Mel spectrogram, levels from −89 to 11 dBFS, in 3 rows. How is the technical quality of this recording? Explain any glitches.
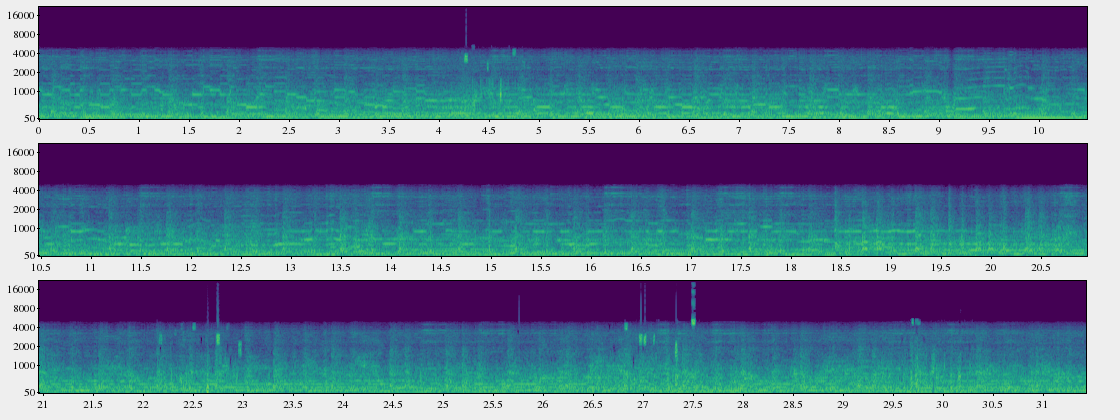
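The recording has two kinds of glitch: repeated reception damage and, near the end, a second copy of the audio running behind the first.

DAB burbling occurs at 4.19–4.84 s, 22.09–22.98 s, 26.60–27.58 s and 29.56–30.34 s. Bit errors from weak reception slip through error correction into the MP2 data, so wrong samples produce short blips of noise in single sub-bands and wrong scale factors make sub-bands jump in level for up to a frame.

A doubled audio track starts abruptly at 25.76 s and runs to the end. A full-band copy trails about half a second behind, roughly 5 dB quieter, with no decay or room colour, likely from a second, slower capture path being mixed in.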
